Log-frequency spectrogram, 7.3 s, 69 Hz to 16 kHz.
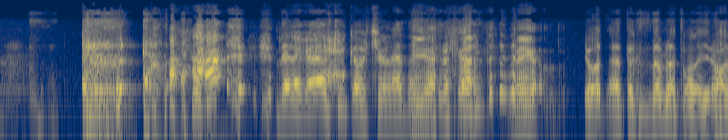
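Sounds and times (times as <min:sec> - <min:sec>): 
person coughing harshly: 0:00.3 - 0:02.8
laughter: 0:01.5 - 0:05.6
speech: 0:02.0 - 0:07.2.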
